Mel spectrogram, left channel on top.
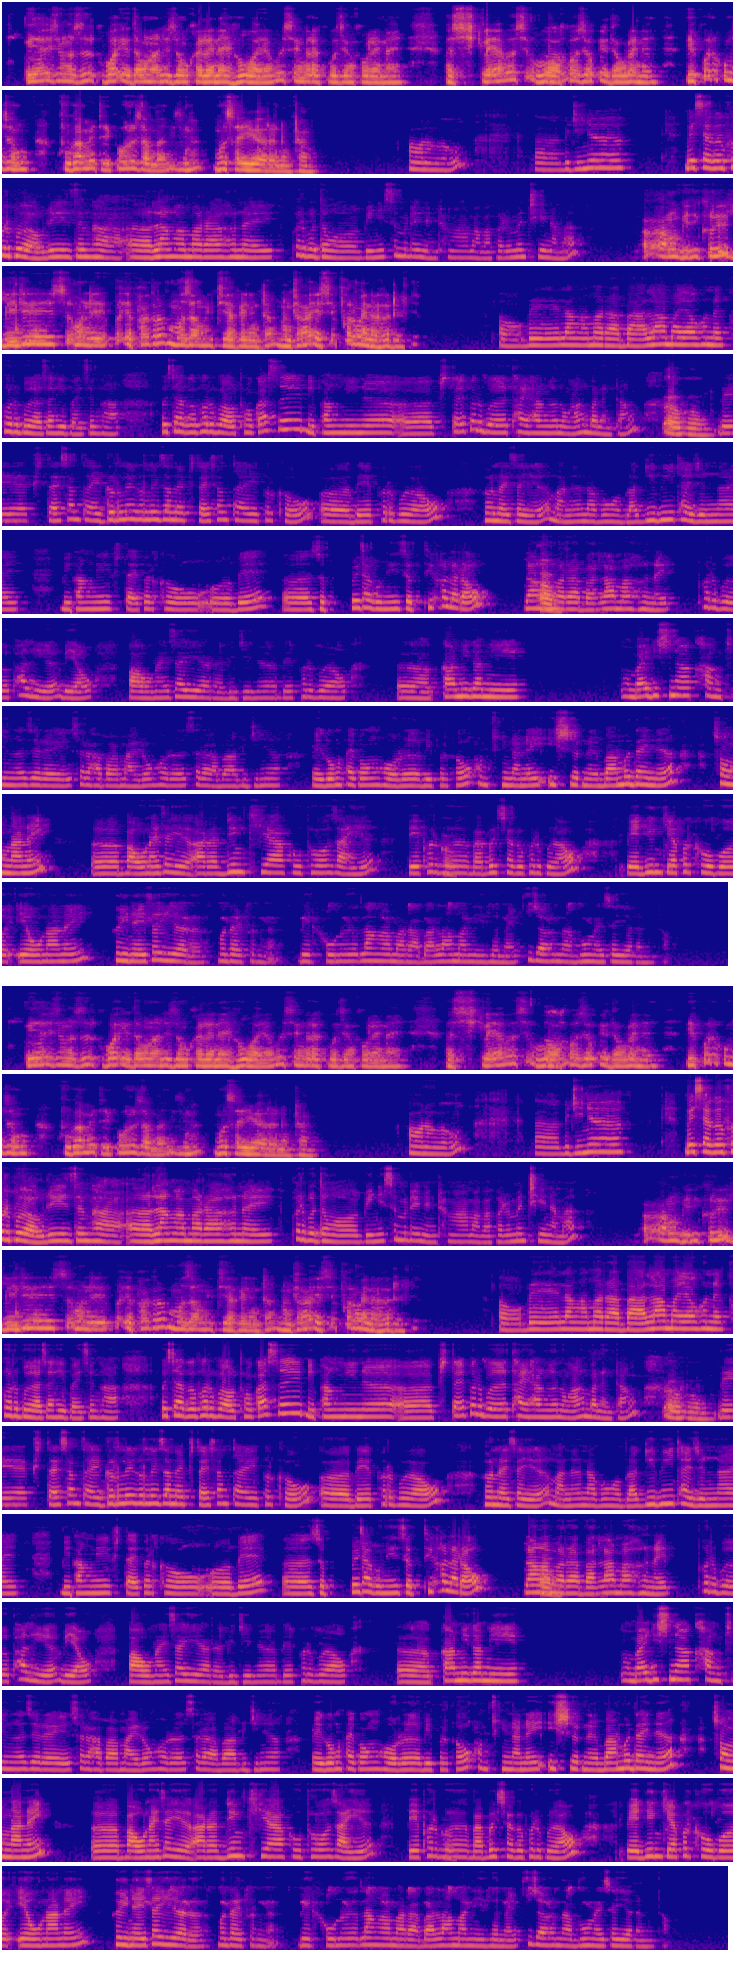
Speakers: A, on the left; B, on the right.
A: बेहाय जोंङो जो खौबो एदावनानै जंखायलायनाय हौवायाबो सेंग्राखौबो जों खावलायनाय सिख्लायाबो हौवाखौ
B: औ
A: जों एदावलायनाय बेफोर रोखोम जों खुगा मेथाइ खौ रोजाबनानै जोंङो मोसायो आरो नोंथां
B: औ नंगौ ओ बिदिनो बैसागो फोरबोआवदि जोंहा ओ लांङा मारा होनाय फोर्बो दंङ' बिनि सोमोन्दै नों थांङा माबाफोर मोनथियो नामा?
A: आं बिनिख्रुइ बिनि सोमोन्दै एफाग्राब मोजां मिथियाखै नोंथां नोंथांङा एसे फोरमायना
B: औ औ
A: होदो।
B: औ बे लांङामारा बा लामायाव होननाय फोरबोआ जाहैबाय जोंहा बैसागो फोरबोआवथ' गासै बिफांनिनो ओ फिथाइफोरबो थायहांङो नंङा होनबा नोंथां
A: औ औ
B: बे फिथाइ सामथायाइ गोरलै गोरलै जानाय फिथाइ सामथायाइफोरखौ ओ बे फोर्बोआव होनाय जायो मानो होनना बुङोब्ला गिबि थायजेनन्नाय बिफांनि फिथाइफोरखौ बे ओ जोब बैसागुनि जोबथि खालाराव लांङा
A: औ
B: मारा बा लामा होनाय फोर्बो फालियो बेयाव बउनाय जायो आरो बिदिनो बे फोर्बोआव ओ गामि गामि बायदिसिना खांथिंङो जेरै सोरहाबा माइरं हरो सोरहाबा बिदिनो मैगं थाइगं हरो बे फोरखौ खांथिंनानै इसोरनो बा मोदायनो संनानै ओ बाउनाय जायो आरो दिंखियाखौथ' जायो बे फोरबो
A: औ
B: बा बैसागो फोरबोआव। बे दिंखियाफोरखौबो एवनानै हैनाय जायो आरो। मोदायफोरनो बेखौनो लाङामारा बा लामानि होनाय फुजा होनना बुंनाय जायो आरो नोंथां।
